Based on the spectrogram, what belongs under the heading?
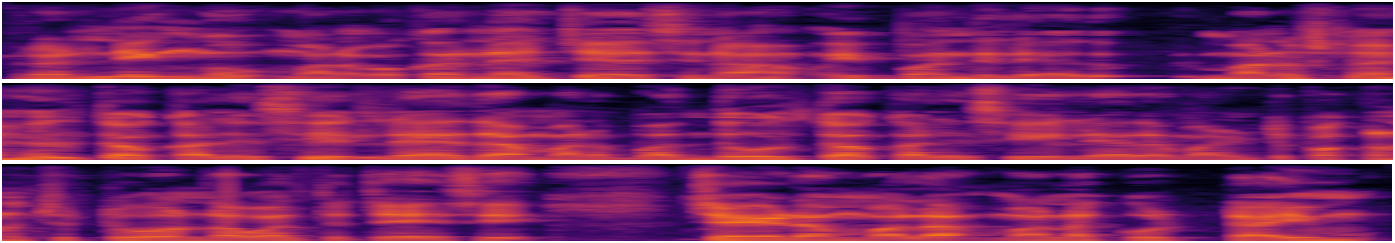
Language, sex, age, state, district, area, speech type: Telugu, male, 18-30, Andhra Pradesh, Sri Balaji, urban, spontaneous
